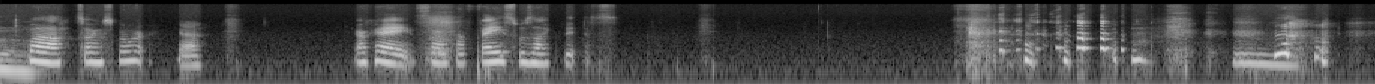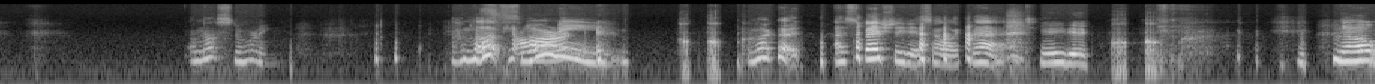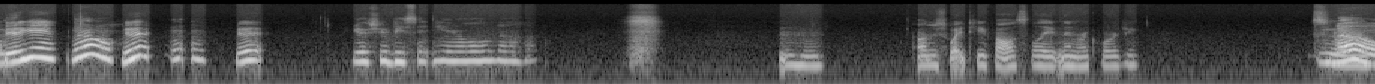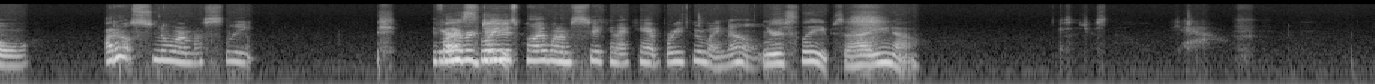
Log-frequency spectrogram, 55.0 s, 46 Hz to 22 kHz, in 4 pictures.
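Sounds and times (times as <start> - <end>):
girl laughing with snorts: 9.6 - 13.4, 25.2 - 27.2
faint whispering: 51.8 - 53.8.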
